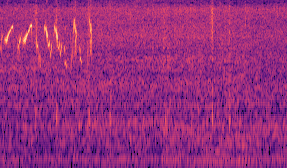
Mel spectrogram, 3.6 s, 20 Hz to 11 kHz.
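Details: Japanese wagtail by a riverside, late August 2020; a brief cluster of high, sharp chirps at the start, followed by steady road and engine rumble with a few clicks.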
